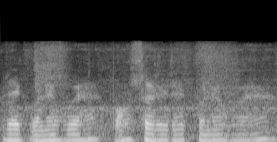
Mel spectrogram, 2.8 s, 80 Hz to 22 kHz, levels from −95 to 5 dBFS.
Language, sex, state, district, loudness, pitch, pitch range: Hindi, male, Bihar, Katihar, -19 LUFS, 120 Hz, 120-130 Hz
